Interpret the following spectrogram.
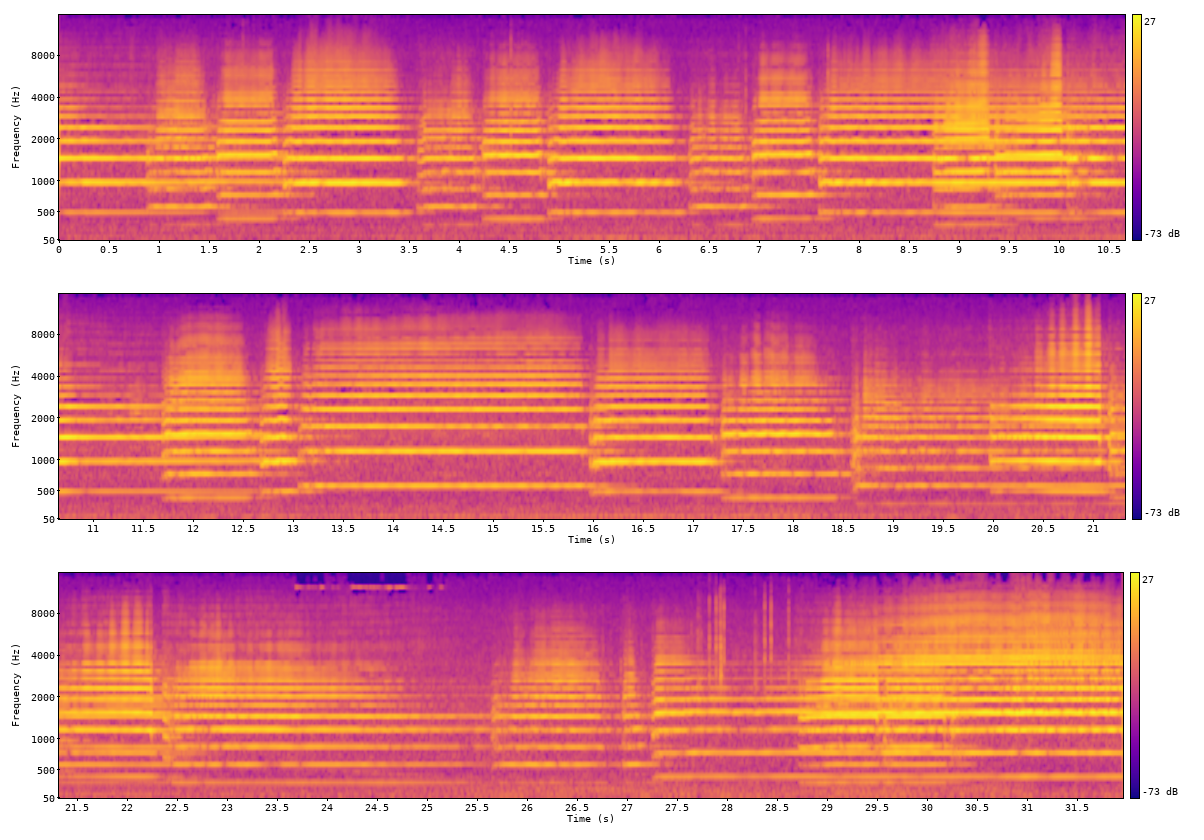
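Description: A solo bugle plays a slow call on a few notes. Shorter notes lead into long held ones, with brief breaks between the phrases.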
